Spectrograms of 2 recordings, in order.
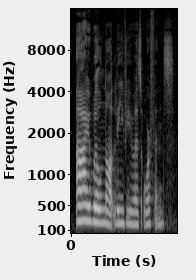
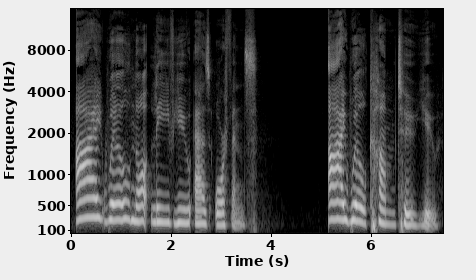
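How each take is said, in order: First: Said in the usual way. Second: Slow, weighty reading of Jesus' promise; solemn scripture quote. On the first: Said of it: "the Father is saying". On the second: Shown as a demonstration. Preacher quoting Jesus to the church, slow and solemn. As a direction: let each word land, slowly. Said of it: "he says these words".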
